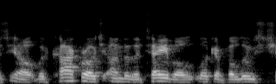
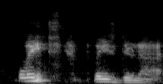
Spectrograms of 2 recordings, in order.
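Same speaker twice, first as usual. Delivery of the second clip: mock-pleading tone, lower pitch; 4 semitones lower than usual. Retelling how a superior officer reacted to a jab, imitating someone pleading. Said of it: "and he's like".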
